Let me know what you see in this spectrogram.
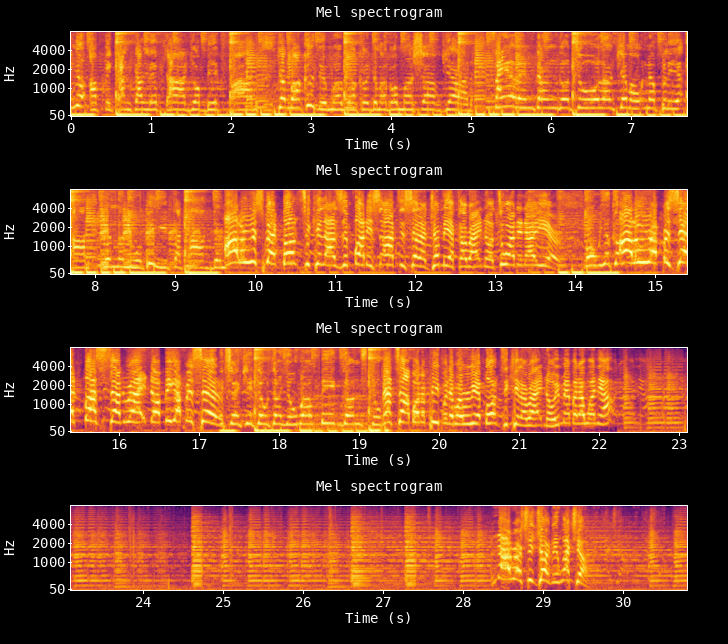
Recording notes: LIVE AT ISLAND SATURDAYS. Live Audio from Island Saturdays featuring 100% Dancehall, Reggae, Soca and Afrobeats.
